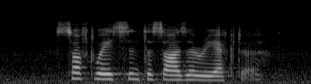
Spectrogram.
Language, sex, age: English, female, 20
